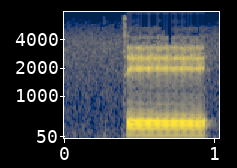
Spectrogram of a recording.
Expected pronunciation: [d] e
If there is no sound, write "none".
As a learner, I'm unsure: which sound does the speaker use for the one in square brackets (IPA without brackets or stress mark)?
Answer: t̪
